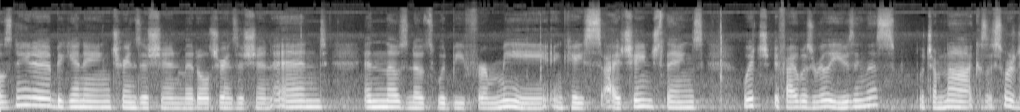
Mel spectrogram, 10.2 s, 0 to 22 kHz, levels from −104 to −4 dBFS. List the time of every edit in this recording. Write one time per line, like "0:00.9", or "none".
none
